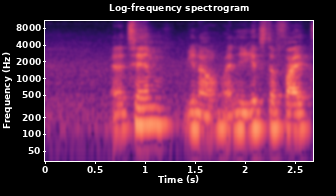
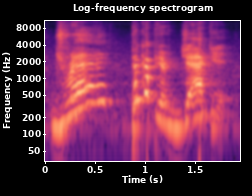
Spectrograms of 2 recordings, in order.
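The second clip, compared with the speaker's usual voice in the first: sassy mom attitude; 6 semitones higher, 7 dB louder than usual. Retold or imitated. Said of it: "she's always like".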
